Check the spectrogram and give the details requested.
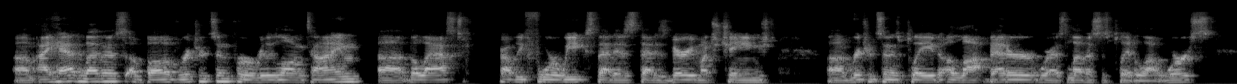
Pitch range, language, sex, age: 100-120 Hz, English, male, 30-49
